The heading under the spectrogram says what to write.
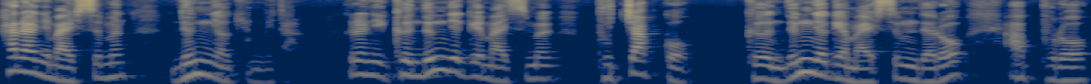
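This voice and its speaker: A man's medium-pitched voice with lively intonation, in a very clean recording over a silent background. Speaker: pastor. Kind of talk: sermon. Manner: fast.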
